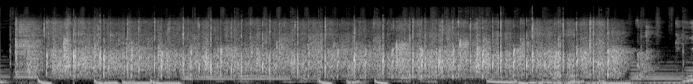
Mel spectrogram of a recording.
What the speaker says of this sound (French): je salue vivement, avec applaudissements s'il vous plaît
